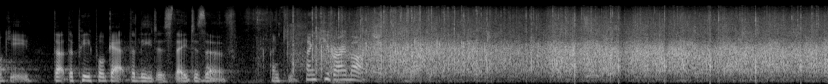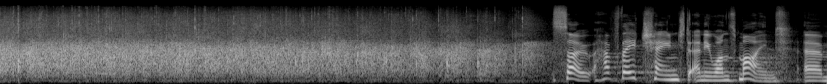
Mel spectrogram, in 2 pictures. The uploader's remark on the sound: Recorded live at the Cambridge Literary Festival.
